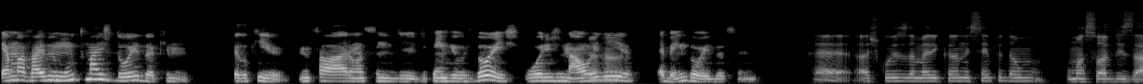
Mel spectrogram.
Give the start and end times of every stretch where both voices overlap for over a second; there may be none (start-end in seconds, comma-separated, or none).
none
